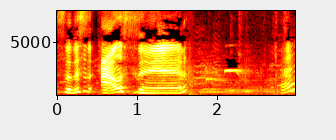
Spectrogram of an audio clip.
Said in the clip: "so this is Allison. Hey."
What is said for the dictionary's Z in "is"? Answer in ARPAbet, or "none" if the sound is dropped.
Z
